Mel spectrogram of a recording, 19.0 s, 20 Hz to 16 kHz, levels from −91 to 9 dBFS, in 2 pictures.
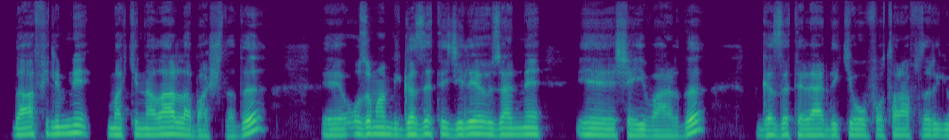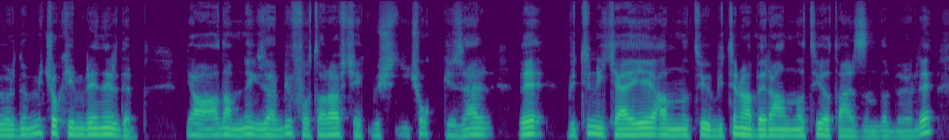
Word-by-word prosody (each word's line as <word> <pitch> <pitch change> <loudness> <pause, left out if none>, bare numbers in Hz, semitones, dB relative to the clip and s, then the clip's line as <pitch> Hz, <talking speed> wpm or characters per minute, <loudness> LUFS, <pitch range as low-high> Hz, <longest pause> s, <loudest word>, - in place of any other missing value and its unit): daha 125 +2 +4
filmli 140 +2 +1 0.2
makinalarla 125 -1 +3
başladı. 105 - 0 0.5
Iıı, 115 0 0
o 130 +2 -1
zaman 135 -1 +3
bir 115 - -3
gazeteciliğe 125 +1 +3
özenme, 125 0 +1 0.4
ııı, 120 -2 +1
şeyi 110 -1 -1
vardı, 105 - +1 0.5
gazetelerdeki 115 0 0
o 115 0 +1
fotoğrafları 115 0 -3
gördüm 110 +2 -2
mü 150 +3 -2
çok 150 -3 0
imrenirdim. 120 -5 +1 0.5
Ya, 120 - -1
adam 115 0 0
ne 130 +1 +1
güzel 115 0 -2
bir 140 - 0
fotoğraf 120 +1 0
çekmiş, 110 -1 -8
çok 130 0 -8
güzel 120 +3 -3 0.3
ve 130 0 +3 0.2
bütün 125 +5 -3
hikâyeyi 120 0 +3
anlatıyor, 115 -1 0
bütün 110 +5 -2
haberi 115 -2 +3
anlatıyor 110 +1 0
tarzında, 95 -2 -6
böyle, 100 - -2
120 Hz, 120 wpm, -26 LUFS, 110-125 Hz, 0.5 s, daha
